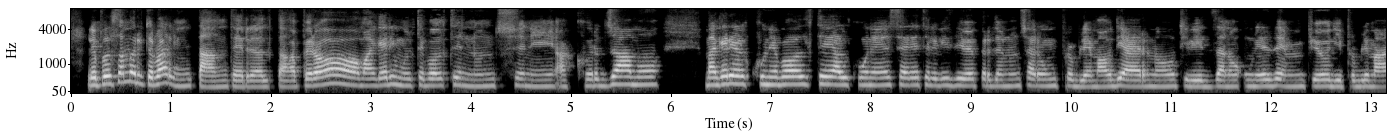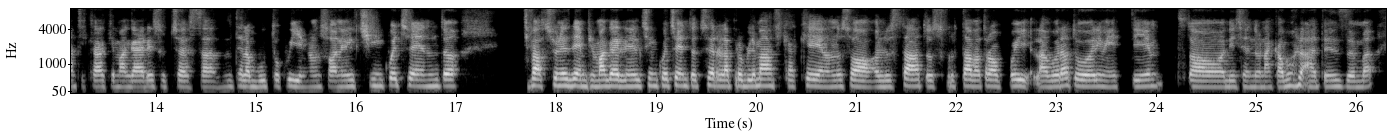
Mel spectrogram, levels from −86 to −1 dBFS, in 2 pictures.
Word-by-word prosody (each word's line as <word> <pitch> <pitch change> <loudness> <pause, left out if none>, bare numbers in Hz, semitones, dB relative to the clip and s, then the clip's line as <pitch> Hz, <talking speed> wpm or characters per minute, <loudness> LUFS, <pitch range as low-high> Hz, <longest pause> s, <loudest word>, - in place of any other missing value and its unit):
Le 215 - +3
possiamo 250 +7 +3
ritrovare 250 -2 +3
in 195 0 -11
tante, 175 0 +1
in 170 - -1
realtà, 170 0 -2
però 220 +5 +5
magari 205 +3 0
molte 205 -1 -7
volte 200 +2 -2
non 190 -1 -10
ce 200 +1 -7
ne, 185 -1 -7
accorgiamo? 230 +5 0 0.4
Magari 235 +4 +5
alcune 240 -1 0
volte 235 +1 +2
alcune 220 -1 0
serie 215 -1 -2
televisive 205 -2 -3
per 200 -1 -5
denunciare 190 +1 -5
un 190 +1 -5
problema 175 -2 -2
odierno 180 -1 0
utilizzano 180 0 -4
un 185 0 -8
esempio 185 0 -2
di 180 0 -4
problematica 175 0 -2
che 175 - -12
magari 170 0 +2
è - - -4
successa, 170 -1 -4
te 180 +1 -6
la 175 - +3
butto 175 +1 -7
qui, 175 -2 -2
non 170 +1 -9
so 175 0 -2
nel 175 +1 -2
500. 190 -1 +1 0.7
Ti - - -6
faccio 195 +1 +5
un 195 - +4
esempio, 190 -3 +3
magari 185 0 +6
nel 180 +1 0
500 195 0 0
c'era 200 +2 +1
la 180 0 +3
problematica 190 0 +1
che, 185 -1 +2
non 170 0 -3
lo 180 - -4
so, 180 -2 +3
lo 170 +1 -4
stato 185 0 +3
sfruttava 175 +1 0
troppo 180 0 0
i 185 -1 +1
lavoratori, 180 +1 +1
metti, 175 +1 -4 0.3
sto 170 -1 +1
dicendo 170 0 -7
una 165 0 -3
cavolata 170 0 -2
insomma, 170 -1 -4
185 Hz, 155 wpm, -21 LUFS, 175-200 Hz, 0.7 s, magari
